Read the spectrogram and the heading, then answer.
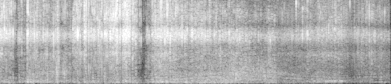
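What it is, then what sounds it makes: Dried soap shards being crushed. Fingertips scratch, press and crush a pile of thin, multicolored dried soap plate fragments on the surface of the heap. A dense, continuous crackle of dry snapping and crunching fills the clip, with a bright high edge and almost nothing low, easing slightly toward the end.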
